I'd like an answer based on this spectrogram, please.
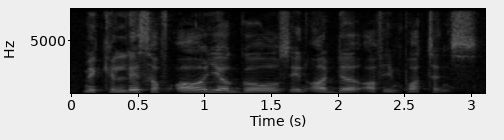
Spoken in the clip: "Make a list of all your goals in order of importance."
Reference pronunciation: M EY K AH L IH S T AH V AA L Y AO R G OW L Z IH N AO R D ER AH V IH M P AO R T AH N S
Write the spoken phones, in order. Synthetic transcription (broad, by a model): M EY K AH L IH S T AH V AA L Y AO G OW L S IH N AO D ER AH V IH M P AO T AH N S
